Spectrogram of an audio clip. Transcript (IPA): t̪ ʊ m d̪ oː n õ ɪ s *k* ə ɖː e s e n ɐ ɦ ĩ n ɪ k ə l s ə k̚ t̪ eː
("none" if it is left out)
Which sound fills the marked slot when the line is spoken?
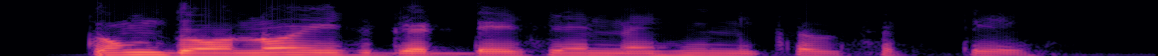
ɡ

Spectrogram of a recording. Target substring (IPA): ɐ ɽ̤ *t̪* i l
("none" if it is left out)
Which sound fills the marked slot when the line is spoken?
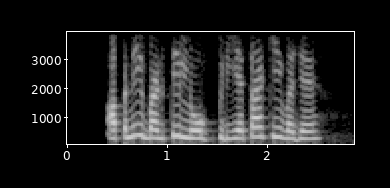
t̪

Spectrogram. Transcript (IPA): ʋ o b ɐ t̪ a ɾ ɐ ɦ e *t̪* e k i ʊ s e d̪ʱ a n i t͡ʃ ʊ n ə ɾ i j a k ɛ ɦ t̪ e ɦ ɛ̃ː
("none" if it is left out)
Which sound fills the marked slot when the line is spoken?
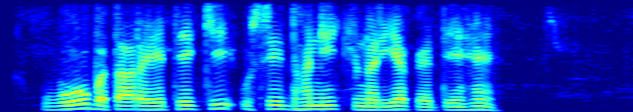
t̪ʰ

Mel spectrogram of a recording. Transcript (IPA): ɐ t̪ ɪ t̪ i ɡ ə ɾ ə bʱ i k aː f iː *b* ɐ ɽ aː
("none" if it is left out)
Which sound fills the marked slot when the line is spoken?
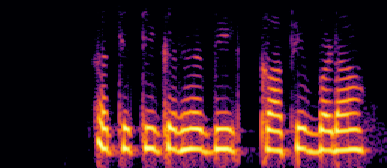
b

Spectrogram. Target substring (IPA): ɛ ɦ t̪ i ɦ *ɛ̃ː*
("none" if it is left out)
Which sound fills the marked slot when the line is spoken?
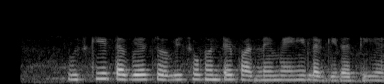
ɛː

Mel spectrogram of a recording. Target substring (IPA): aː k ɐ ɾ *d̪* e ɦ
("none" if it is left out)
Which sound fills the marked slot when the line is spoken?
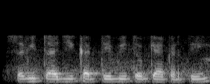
t̪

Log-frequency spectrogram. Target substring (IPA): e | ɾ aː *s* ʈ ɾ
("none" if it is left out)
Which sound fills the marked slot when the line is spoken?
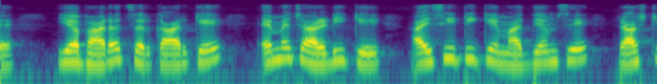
ʃ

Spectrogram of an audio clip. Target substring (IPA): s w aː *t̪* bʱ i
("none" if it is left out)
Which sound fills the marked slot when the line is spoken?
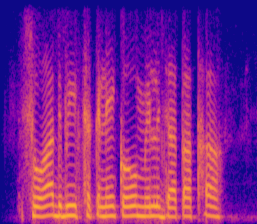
d̪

